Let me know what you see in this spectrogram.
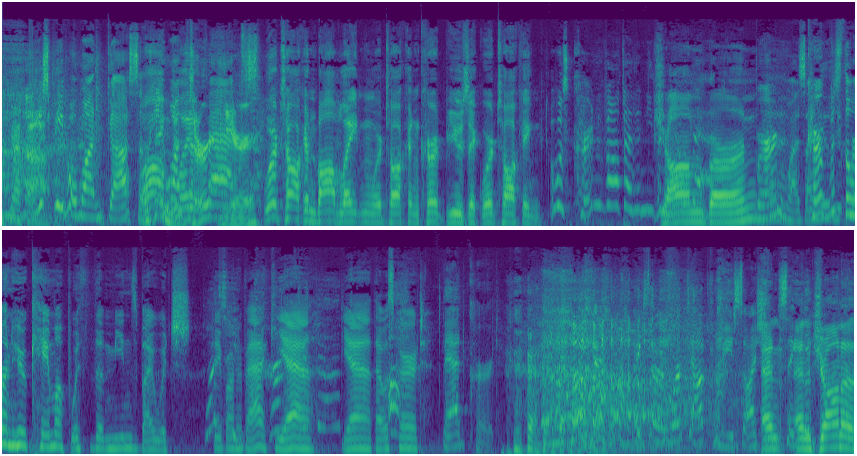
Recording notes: Live at NYCC. Our first-ever live show on the East coast!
